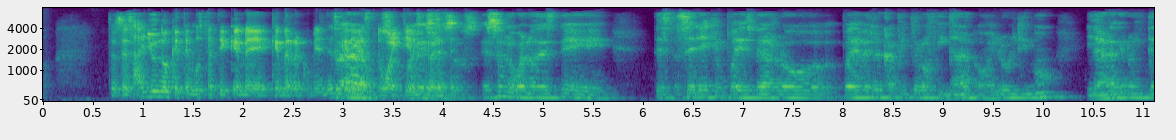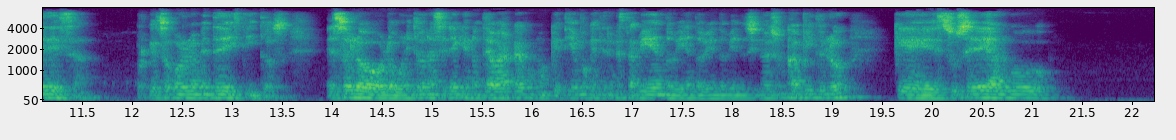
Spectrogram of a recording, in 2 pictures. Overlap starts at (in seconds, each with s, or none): 2.9 s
